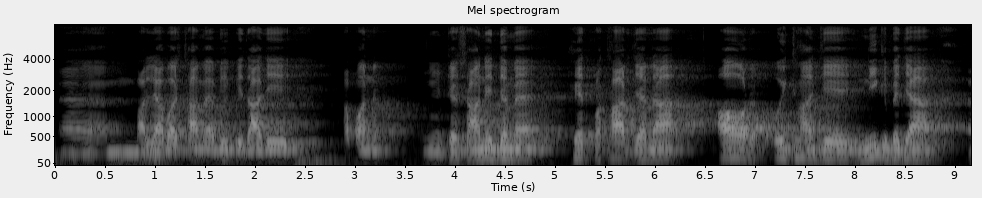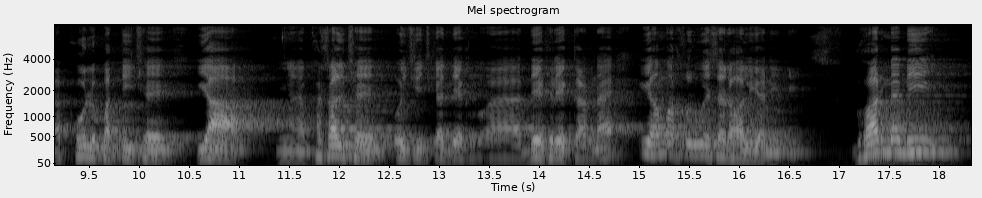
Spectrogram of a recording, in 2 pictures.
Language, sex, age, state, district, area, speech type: Maithili, male, 45-60, Bihar, Supaul, urban, spontaneous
